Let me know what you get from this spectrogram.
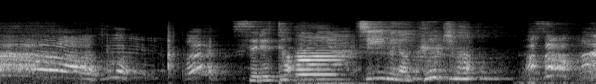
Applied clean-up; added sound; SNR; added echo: neural separator model SepFormer DNS4.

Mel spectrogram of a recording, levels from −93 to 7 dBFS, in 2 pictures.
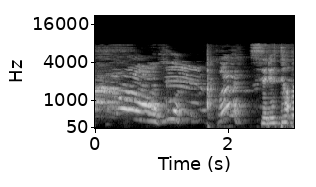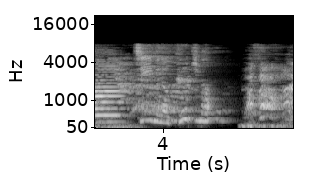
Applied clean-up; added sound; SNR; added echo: classical method WPE with log-MMSE.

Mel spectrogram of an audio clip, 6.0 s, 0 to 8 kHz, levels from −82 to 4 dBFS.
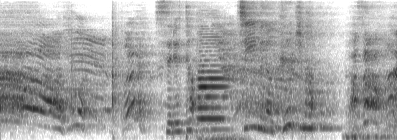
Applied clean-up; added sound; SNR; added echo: none; Wind instrument, woodwind instrument; -4 dB; reverberation time 1.4 s.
